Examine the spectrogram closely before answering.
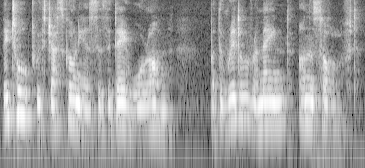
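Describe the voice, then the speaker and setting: A middle-aged woman reading a children's bedtime story aloud at home, expressive, into a webcam. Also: lowish voice, measured pace, rough recording. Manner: expressive, rising to loud excitement in dramatic moments. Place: room at home.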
